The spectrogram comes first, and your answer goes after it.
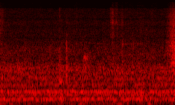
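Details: Honeybee colony being prepared for overwintering, heard as an even, continuous buzzing drone without pauses, a light hiss above it and a brief louder rustle at the very end.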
